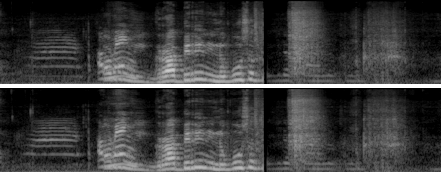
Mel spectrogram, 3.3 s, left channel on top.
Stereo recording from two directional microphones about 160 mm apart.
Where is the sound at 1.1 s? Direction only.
50° left (ahead or behind).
